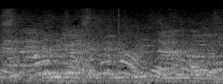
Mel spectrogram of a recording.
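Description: Background chatter: several people's voices talking over one another.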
